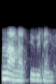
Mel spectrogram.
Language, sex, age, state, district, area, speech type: Bengali, female, 45-60, West Bengal, Darjeeling, urban, conversation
